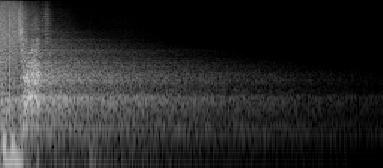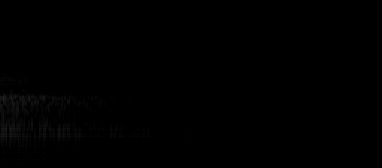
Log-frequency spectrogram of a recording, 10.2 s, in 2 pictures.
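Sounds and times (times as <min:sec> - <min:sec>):
vocals: 0:00.0 - 0:03.3.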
